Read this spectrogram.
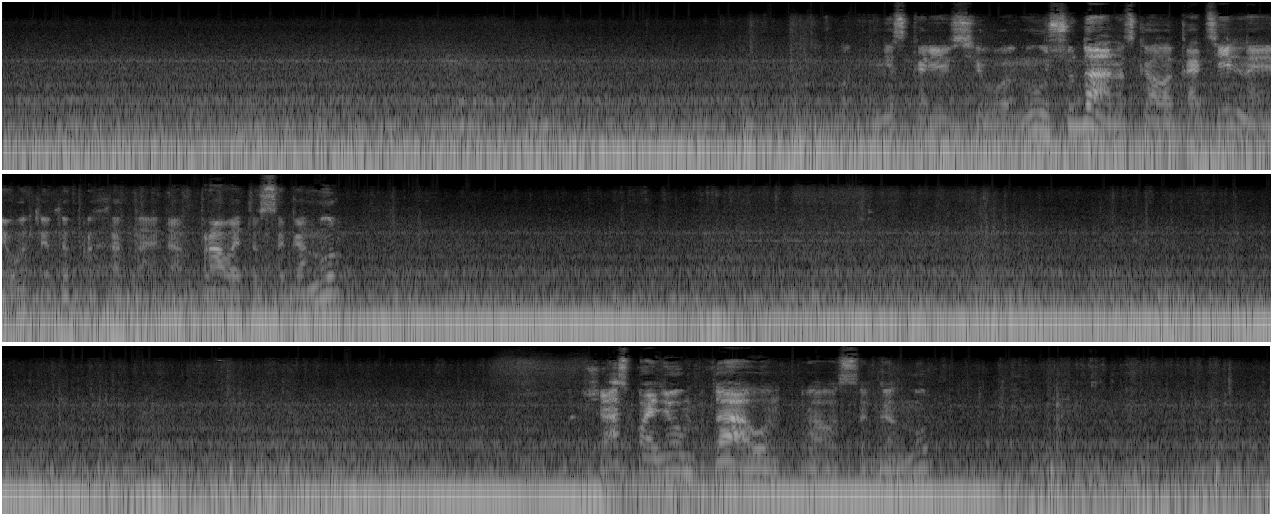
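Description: A vehicle engine hums low and steady while driving.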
